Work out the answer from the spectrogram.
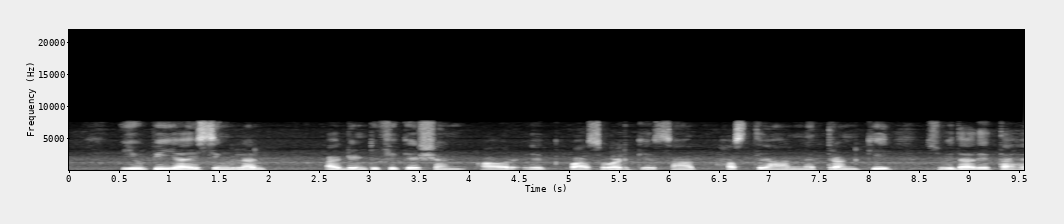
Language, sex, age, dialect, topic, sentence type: Hindi, female, 56-60, Marwari Dhudhari, banking, statement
